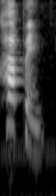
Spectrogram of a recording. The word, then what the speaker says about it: happen: dan cuenta soy yo no digo happen digo happen estoy haciendo la fuerza de la entonación en la primera sílaba por eso acá no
